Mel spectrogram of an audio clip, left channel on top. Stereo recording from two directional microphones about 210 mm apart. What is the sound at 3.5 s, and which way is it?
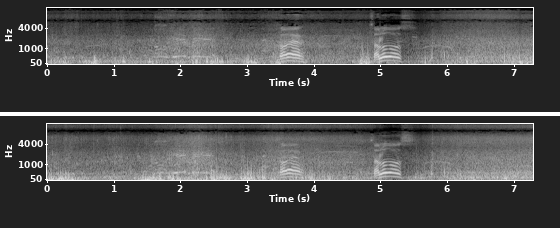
Boat, 35° left (ahead or behind).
